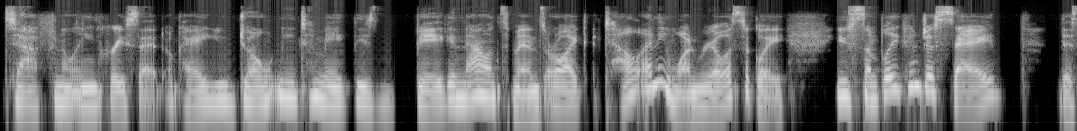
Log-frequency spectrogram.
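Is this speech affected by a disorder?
No.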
